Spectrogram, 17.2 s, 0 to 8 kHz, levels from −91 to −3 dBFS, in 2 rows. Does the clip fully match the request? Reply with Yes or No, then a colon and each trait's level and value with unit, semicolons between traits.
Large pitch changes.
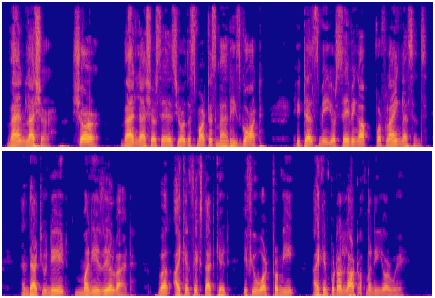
No: average, 3.6 semitones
